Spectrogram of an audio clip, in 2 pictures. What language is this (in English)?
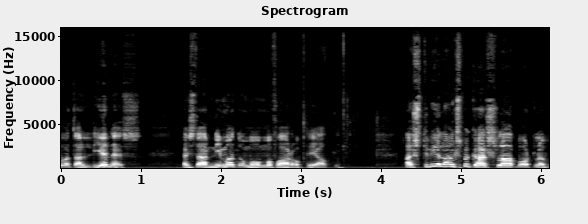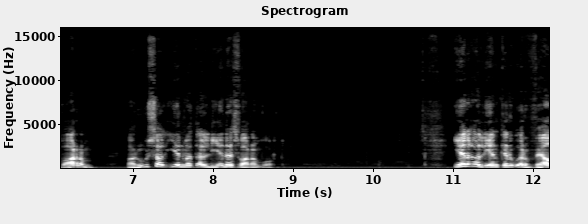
Dutch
